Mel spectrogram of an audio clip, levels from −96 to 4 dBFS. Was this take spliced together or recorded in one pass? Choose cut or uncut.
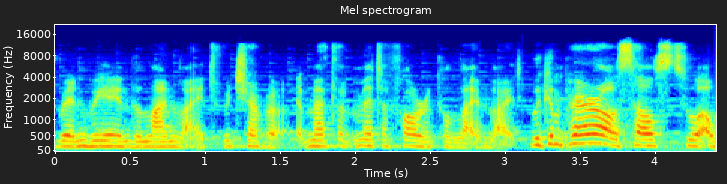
uncut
